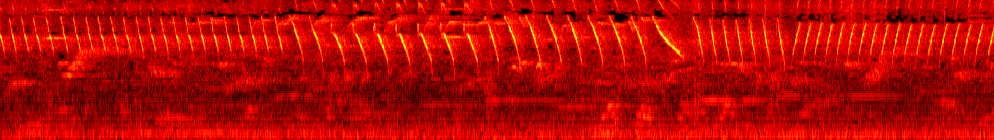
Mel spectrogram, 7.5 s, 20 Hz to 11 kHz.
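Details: A near-moulting F1 canary with regional contest wins sings fast and tight: a long unbroken high trill of rapid pulses, slowing briefly into sweeping notes before speeding up again.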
